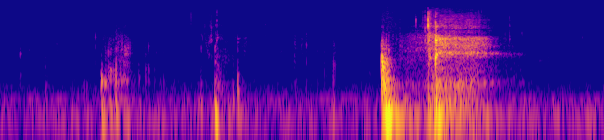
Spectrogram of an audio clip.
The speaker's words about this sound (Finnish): Mä otan hörpyn vettä tässä vaiheessa.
